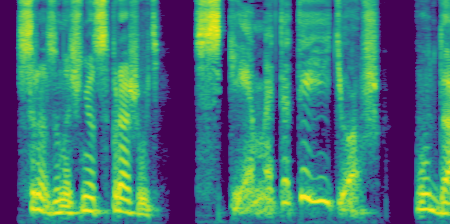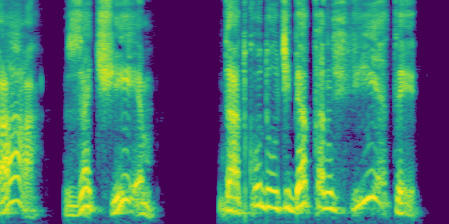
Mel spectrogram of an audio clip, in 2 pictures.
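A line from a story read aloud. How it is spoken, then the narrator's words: Loud hiss. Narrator (Russian): кто-то громко зашипел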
